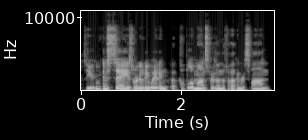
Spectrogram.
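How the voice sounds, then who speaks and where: A man with a bright, forceful voice sits some way from the microphone on a rough laptop recording. He tosses casual, sardonic, sweary wisecracks into a tabletop roleplaying session. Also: quick pace. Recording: distant mic, low-quality laptop audio.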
